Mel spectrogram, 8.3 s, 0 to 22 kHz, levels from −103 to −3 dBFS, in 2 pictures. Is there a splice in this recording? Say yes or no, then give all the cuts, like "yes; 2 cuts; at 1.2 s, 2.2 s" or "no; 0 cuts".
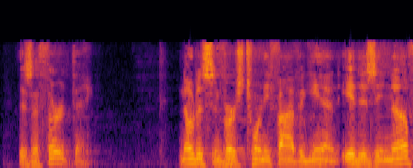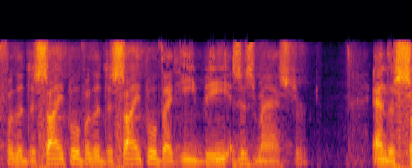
yes; 2 cuts; at 5.0 s, 6.4 s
